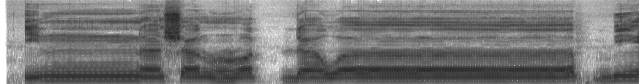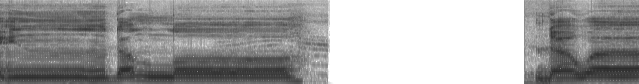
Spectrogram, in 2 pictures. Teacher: Jadi kita panjangkan dulu 6 harakat, baru kita sambut dengan huruf yang bertasydid. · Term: mad lazim kilmi mutsaqqal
